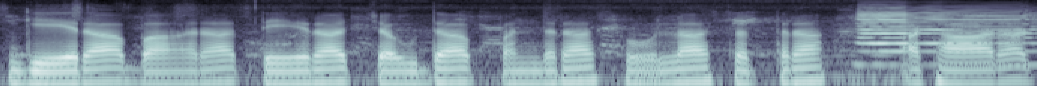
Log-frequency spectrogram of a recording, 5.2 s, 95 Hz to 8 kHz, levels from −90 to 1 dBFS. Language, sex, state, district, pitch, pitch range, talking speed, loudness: Hindi, male, Madhya Pradesh, Katni, 115 Hz, 105-125 Hz, 95 wpm, -17 LUFS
